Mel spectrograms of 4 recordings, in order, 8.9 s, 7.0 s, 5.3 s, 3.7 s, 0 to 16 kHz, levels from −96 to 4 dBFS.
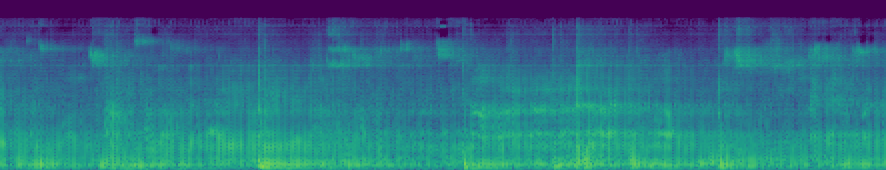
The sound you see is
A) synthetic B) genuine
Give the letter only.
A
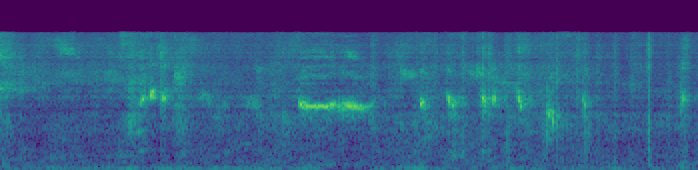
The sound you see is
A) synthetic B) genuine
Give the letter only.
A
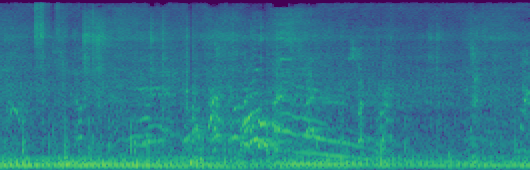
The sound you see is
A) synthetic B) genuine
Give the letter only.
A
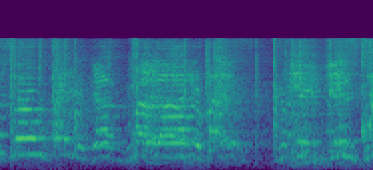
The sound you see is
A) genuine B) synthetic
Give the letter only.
B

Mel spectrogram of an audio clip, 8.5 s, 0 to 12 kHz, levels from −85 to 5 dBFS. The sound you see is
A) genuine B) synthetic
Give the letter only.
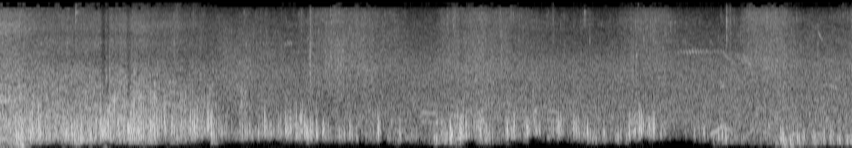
A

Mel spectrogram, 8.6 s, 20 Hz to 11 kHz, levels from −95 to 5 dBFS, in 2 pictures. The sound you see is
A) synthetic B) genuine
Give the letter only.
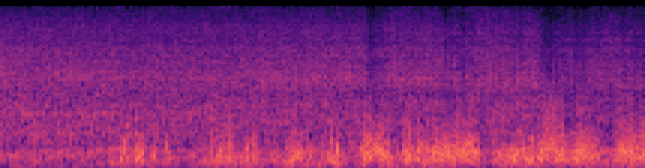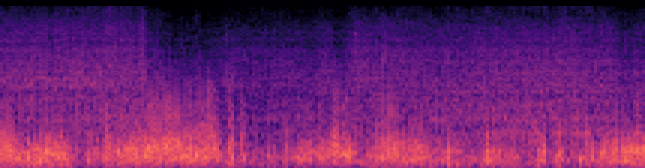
A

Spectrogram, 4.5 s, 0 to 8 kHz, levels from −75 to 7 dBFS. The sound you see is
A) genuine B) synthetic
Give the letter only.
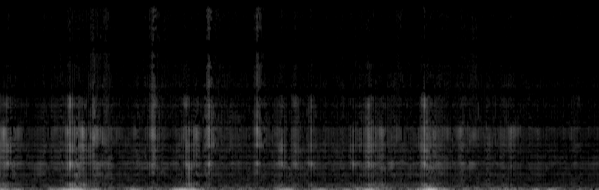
B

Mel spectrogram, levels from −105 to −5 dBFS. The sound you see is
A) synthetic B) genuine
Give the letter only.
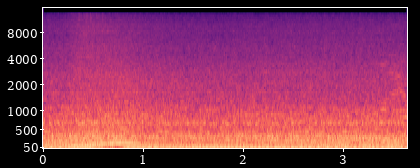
B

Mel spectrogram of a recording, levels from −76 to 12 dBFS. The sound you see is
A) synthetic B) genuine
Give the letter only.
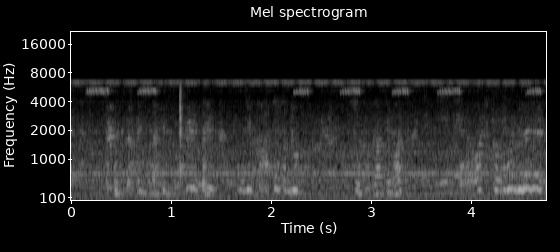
B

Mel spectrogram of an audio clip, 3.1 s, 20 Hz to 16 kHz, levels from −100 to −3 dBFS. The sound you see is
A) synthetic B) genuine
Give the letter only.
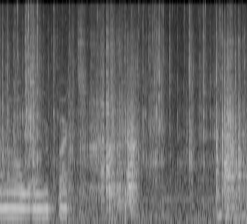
B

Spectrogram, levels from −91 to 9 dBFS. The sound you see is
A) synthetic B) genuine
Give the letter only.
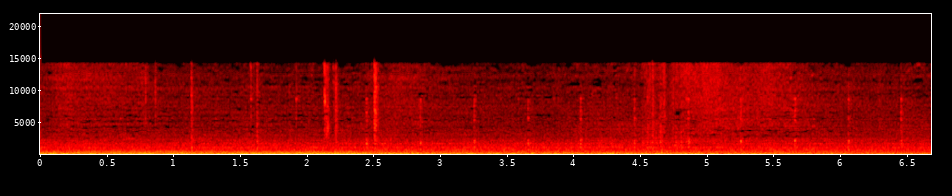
A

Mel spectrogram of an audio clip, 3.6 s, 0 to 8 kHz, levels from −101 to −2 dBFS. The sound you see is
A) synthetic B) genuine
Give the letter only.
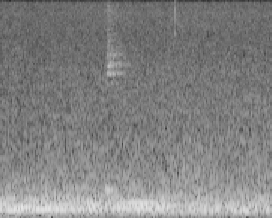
B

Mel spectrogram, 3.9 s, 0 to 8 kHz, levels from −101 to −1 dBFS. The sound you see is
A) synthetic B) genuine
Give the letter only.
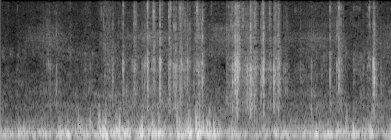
B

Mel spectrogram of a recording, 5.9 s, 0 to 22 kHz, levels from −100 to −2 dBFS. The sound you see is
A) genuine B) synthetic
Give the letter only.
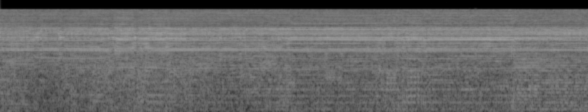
A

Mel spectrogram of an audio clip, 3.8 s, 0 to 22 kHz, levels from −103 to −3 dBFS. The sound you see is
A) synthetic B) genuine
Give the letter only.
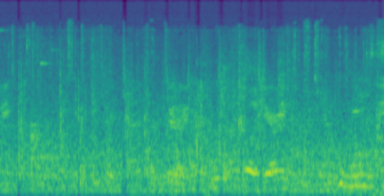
A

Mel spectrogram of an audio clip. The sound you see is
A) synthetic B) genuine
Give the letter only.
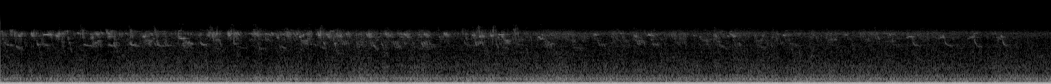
B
